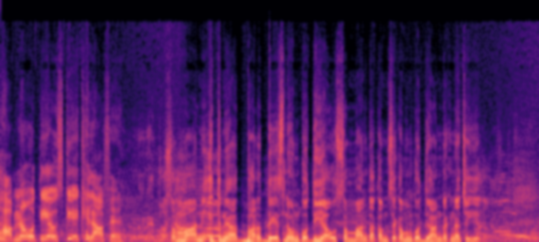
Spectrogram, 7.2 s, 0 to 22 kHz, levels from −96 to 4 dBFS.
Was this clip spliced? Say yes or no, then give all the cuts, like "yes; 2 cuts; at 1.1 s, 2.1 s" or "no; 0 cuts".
no; 0 cuts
